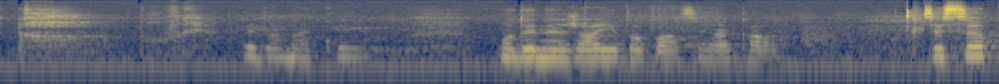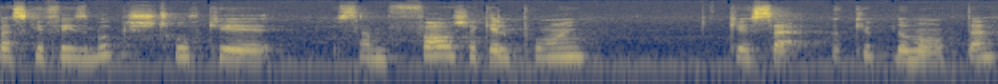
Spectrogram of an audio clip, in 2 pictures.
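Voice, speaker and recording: The speaker talks at a moderate pace in a Quebec accent. Noticeable background noise runs behind the voice. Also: woman. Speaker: mother vlogger. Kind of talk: casual talk to camera.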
